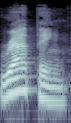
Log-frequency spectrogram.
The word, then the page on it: wrapping: American English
